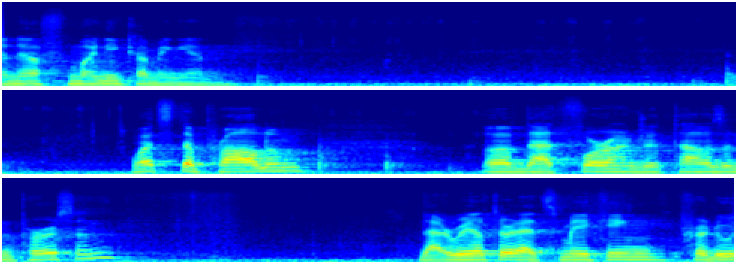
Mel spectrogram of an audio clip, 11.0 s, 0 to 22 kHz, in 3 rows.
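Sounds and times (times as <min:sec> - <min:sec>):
low room hum: 0:00.0 - 0:11.0
marker writing on whiteboard: 0:01.1 - 0:06.2.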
